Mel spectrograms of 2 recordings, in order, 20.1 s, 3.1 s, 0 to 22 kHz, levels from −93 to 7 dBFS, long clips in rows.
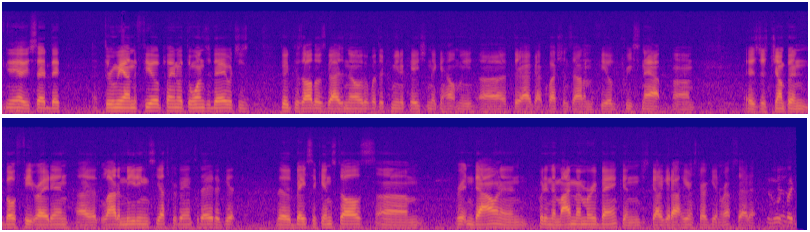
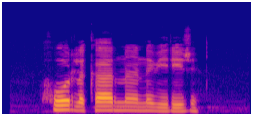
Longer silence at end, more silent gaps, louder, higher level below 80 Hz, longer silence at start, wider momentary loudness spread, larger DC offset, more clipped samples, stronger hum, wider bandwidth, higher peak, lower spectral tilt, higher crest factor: second, 0.15 s vs 0.7 s; neither; second, -31 LUFS vs -21 LUFS; first, -52 dBFS vs -72 dBFS; second, 0 s vs 0.65 s; about the same, 11 LU vs 11 LU; neither; neither; neither; first, 15.5 kHz vs 6.4 kHz; second, -10 dBFS vs -6 dBFS; second, -6 dB/octave vs -9 dB/octave; first, 22 dB vs 16 dB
